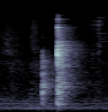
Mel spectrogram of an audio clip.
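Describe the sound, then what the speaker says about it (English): A spoon works around the inside edge of an avocado skin, scooping out the flesh with two quick scraping clicks, the second louder and ringing briefly, in an otherwise quiet room. "very carefully just work your spoon around the outside edges, making sure it stays in contact with those outside edges"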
